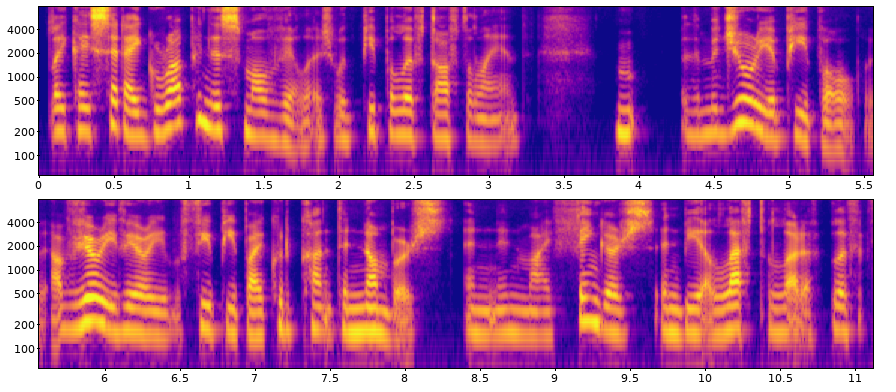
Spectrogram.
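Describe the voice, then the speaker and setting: In a fairly low, slightly mellow voice, a middle-aged woman from Portugal recounts her life with earnest sincerity during an interview. She is a marketing executive on as a guest and makes hesitant restarts.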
